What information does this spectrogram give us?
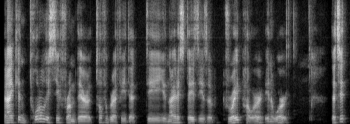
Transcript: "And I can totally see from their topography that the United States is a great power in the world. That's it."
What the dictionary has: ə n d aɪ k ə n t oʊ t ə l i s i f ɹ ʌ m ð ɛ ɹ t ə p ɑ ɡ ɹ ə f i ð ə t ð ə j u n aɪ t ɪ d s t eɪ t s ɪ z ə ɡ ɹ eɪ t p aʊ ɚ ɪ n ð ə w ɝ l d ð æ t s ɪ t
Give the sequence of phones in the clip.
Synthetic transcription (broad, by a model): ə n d aɪ k ə n t oʊ t ə l i s i f ɹ ʌ m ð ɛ ɹ t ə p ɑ ɡ ɹ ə f i ð ə t ð ə j u n aɪ t ɪ d s t eɪ t s ɪ z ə ɡ ɹ eɪ t p aʊ ɚ ɪ n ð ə w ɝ d ð æ t s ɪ t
